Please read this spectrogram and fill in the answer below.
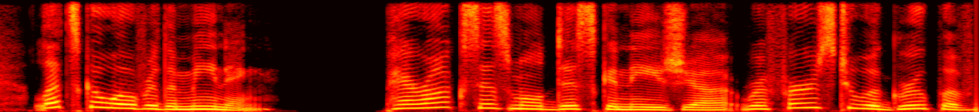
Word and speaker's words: Paroxysmal Dyskinesia: tackling a medical term that many find difficult paroxysmal discinesia by the end of this video you'll pronounce it effortlessly let's break it down step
